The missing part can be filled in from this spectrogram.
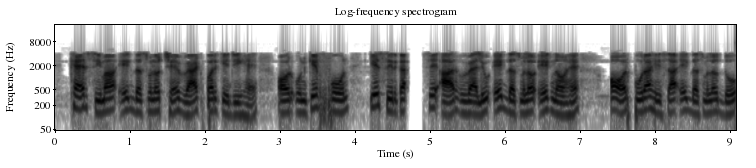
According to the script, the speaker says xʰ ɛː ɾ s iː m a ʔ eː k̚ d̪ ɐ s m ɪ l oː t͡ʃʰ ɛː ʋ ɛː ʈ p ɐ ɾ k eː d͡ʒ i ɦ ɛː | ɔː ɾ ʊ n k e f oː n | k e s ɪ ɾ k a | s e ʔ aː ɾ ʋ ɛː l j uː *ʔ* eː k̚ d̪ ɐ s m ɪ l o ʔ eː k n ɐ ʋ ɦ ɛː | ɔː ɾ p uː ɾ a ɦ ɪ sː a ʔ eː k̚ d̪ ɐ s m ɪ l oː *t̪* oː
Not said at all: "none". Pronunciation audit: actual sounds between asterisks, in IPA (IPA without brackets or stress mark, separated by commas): ʔ, d̪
